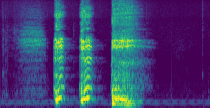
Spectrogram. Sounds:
Throat clearing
